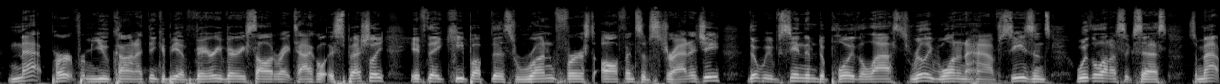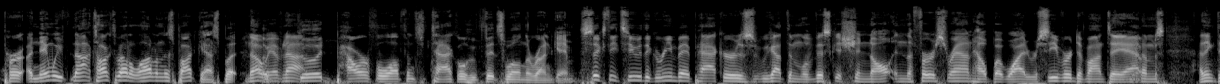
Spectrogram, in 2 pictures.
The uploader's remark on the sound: Live from Radio Row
